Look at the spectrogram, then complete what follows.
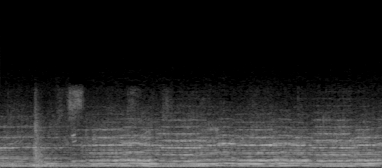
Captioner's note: chattering Quietly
